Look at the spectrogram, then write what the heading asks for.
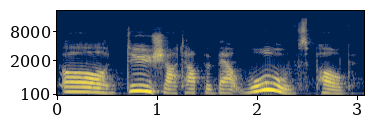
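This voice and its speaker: A woman voicing a bossy, impatient male teddy bear in a children's storybook, brisk, snappy and self-assured. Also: lowish voice, sing-song, warm tone, breathy edge, exaggerated voice. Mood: snappy, scolding. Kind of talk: children's storybook read-aloud.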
